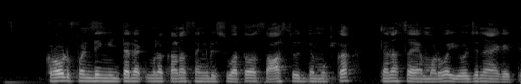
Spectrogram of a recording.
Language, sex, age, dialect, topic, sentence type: Kannada, male, 41-45, Central, banking, statement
